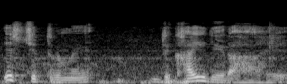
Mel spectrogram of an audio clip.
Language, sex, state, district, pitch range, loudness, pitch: Hindi, male, Madhya Pradesh, Dhar, 105-130 Hz, -20 LUFS, 110 Hz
